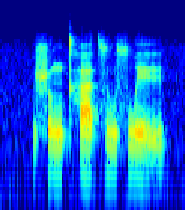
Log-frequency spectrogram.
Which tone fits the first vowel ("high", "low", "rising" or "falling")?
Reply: rising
